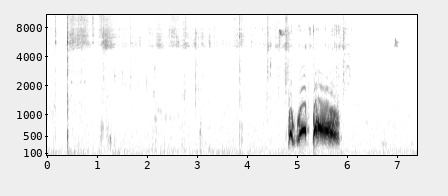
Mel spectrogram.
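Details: After a long hush with scattered faint ticks, a trapping-decoy spotted dove gives one phrase: two brief rising notes running into a drawn-out, falling coo.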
